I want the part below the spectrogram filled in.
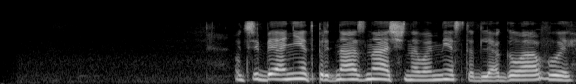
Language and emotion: Russian, angry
